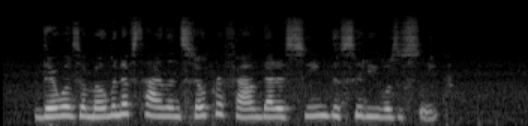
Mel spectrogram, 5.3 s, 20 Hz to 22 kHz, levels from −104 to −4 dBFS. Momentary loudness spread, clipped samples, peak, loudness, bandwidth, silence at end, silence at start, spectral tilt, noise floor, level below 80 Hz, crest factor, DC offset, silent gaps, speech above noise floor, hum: 15 LU; under 0.1%; -28 dBFS; -45 LUFS; 12.5 kHz; 0.9 s; 0.35 s; -5.5 dB/octave; -80 dBFS; -86 dBFS; 18 dB; under 0.1%; none; 35 dB; none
